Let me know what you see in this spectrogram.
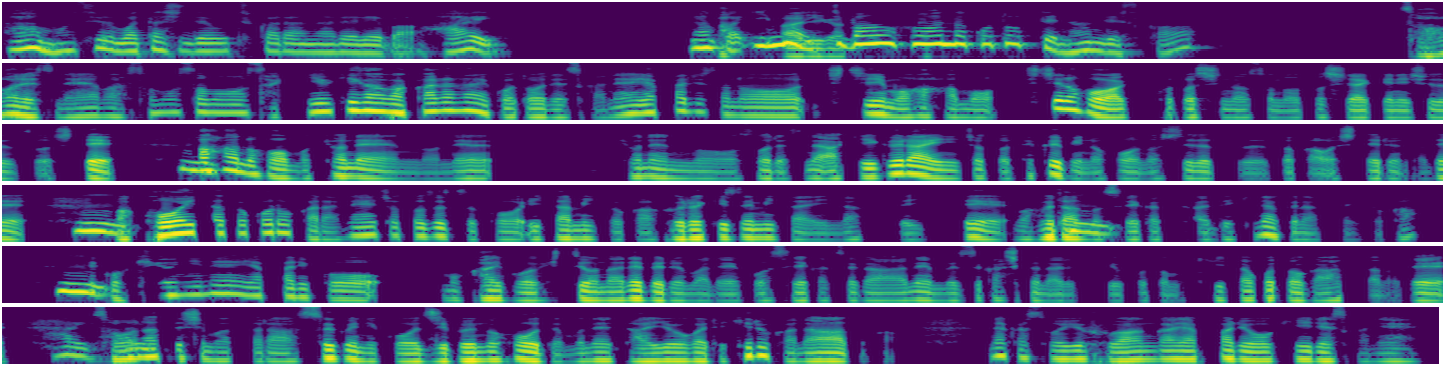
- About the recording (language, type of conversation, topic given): Japanese, advice, 親が高齢になったとき、私の役割はどのように変わりますか？
- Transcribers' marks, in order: unintelligible speech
